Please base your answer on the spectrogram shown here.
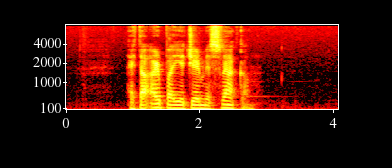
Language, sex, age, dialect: Faroese, male, 36-60, Suðurstreymoy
